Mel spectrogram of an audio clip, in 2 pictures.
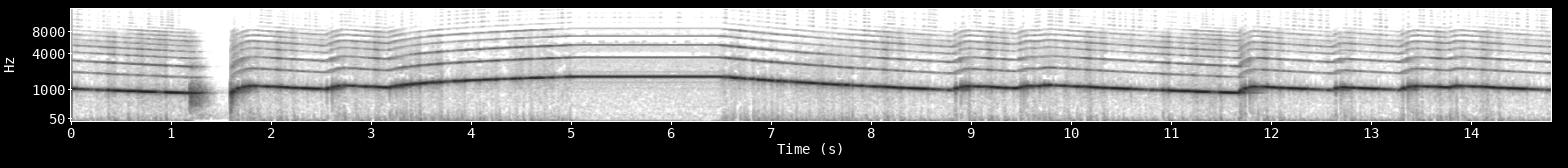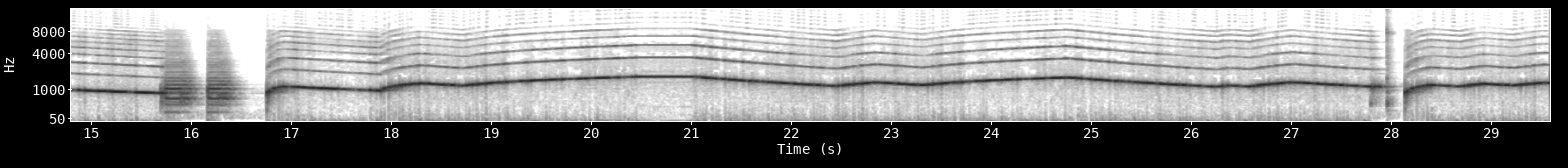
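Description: Whelen Alpha 12 electronic siren worked by hand in manual mode. Its pitch climbs while the switch is held, stays at the top for a moment, then glides slowly back down, again and again, with small quick jabs up and down along the way. About halfway through, the low buzzy horn tone sounds for about a second, then the siren climbs again.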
